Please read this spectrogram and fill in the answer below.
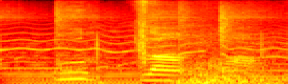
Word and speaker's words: Ulamog: Ulamog.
